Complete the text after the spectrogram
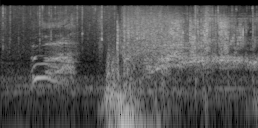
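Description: A heavy club thuds against a body.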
